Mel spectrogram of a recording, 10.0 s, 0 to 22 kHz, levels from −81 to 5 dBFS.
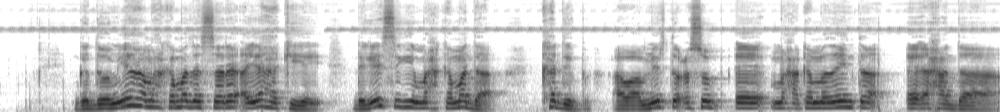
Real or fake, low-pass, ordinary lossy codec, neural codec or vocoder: real; none; none; none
